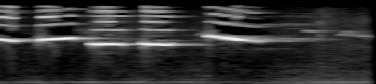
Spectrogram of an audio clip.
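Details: Female White-rumped Shama in breeding condition, calling to a male and used to prompt males to sing: four loud, clear whistled notes, the first steady and high, the next two lower and flat, ending in a sweeping downward slur.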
